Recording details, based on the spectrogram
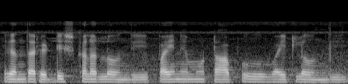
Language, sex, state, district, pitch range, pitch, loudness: Telugu, male, Andhra Pradesh, Annamaya, 115-120 Hz, 115 Hz, -19 LUFS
